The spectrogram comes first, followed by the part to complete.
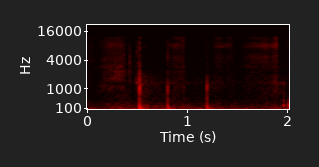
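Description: Chalk writing on a chalkboard: faint scratching with three short, sharp taps of the chalk in the middle.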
